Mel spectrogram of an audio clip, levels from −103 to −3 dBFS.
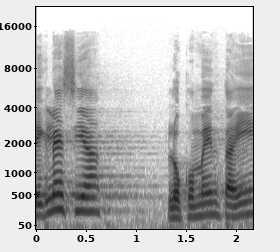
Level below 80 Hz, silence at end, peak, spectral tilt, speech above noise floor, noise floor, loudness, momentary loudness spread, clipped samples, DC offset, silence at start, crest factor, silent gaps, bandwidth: -52 dBFS; 0 s; -4 dBFS; -5 dB/octave; 27 dB; -48 dBFS; -22 LUFS; 7 LU; under 0.1%; under 0.1%; 0 s; 18 dB; none; 14 kHz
